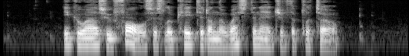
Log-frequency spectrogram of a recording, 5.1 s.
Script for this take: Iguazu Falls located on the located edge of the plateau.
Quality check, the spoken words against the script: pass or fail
fail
